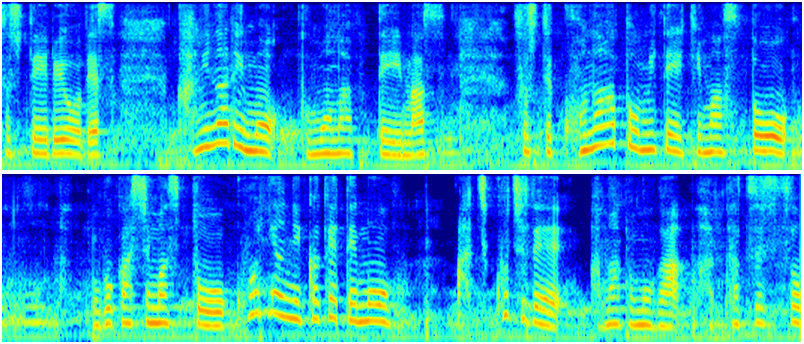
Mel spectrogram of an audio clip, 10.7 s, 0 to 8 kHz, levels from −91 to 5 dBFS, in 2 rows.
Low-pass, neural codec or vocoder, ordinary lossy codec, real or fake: none; codec, 16 kHz, 4.8 kbps, FACodec; none; fake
